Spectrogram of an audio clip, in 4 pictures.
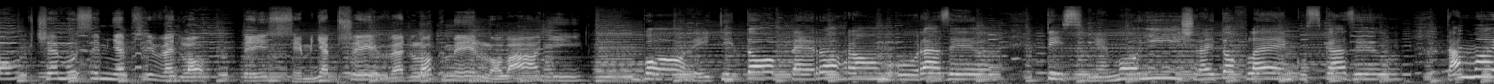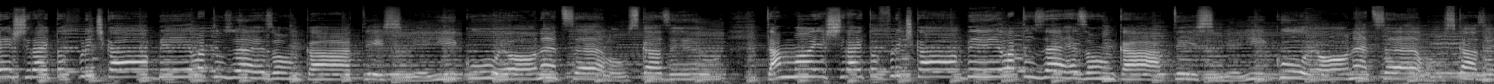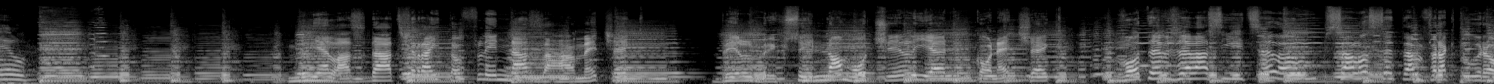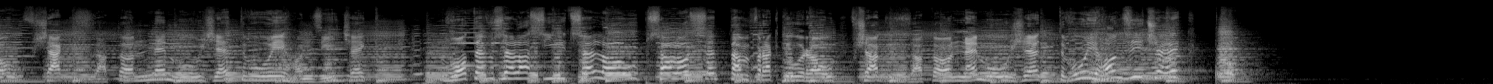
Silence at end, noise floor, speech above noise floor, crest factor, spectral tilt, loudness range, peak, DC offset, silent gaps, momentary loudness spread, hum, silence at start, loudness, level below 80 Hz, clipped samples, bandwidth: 2.4 s; -75 dBFS; 56 dB; 18 dB; -4 dB/octave; 4 LU; -2 dBFS; under 0.1%; none; 9 LU; none; 0 s; -19 LUFS; -54 dBFS; under 0.1%; 16 kHz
